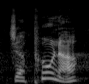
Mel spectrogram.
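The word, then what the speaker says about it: Jephunneh: really hard on that and that's how it's pronounced jauna the the kenite said to him you know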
